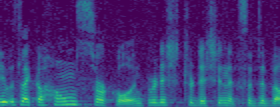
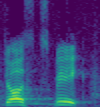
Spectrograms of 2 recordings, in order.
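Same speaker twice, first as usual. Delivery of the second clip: firm command; 8 dB louder than usual. Retold or imitated. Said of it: "And he says".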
